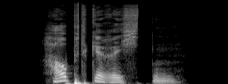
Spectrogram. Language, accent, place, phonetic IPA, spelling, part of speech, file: German, Germany, Berlin, [ˈhaʊ̯ptɡəˌʁɪçtn̩], Hauptgerichten, noun, De-Hauptgerichten.ogg
- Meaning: dative plural of Hauptgericht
